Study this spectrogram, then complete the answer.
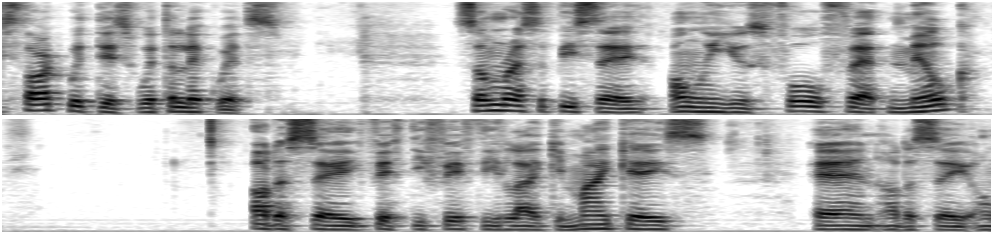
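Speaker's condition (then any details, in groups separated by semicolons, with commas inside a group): No condition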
